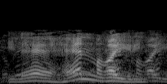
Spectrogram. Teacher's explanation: تنوين الحكم بتاعه الإظهار، لأن بعده غين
